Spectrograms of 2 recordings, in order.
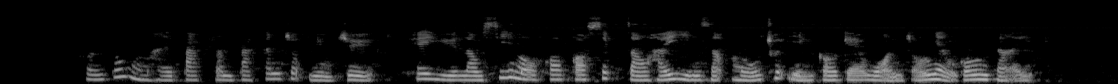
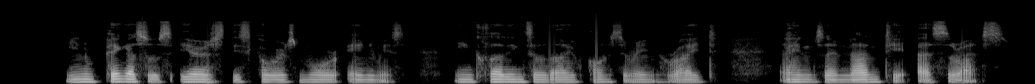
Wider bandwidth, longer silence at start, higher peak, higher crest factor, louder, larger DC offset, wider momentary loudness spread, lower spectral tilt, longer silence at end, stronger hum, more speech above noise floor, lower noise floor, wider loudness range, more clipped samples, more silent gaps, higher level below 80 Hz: first, 9.6 kHz vs 8 kHz; first, 0.85 s vs 0.65 s; second, -12 dBFS vs -6 dBFS; about the same, 18 dB vs 20 dB; second, -29 LUFS vs -26 LUFS; neither; about the same, 10 LU vs 11 LU; second, -5.5 dB/octave vs -7 dB/octave; first, 0.85 s vs 0.35 s; neither; first, 50 dB vs 28 dB; first, -77 dBFS vs -54 dBFS; first, 6 LU vs 3 LU; neither; second, none vs 4.08-4.12 s, 4.47-4.54 s, 7.20-7.24 s, 7.74-7.78 s; second, -72 dBFS vs -58 dBFS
